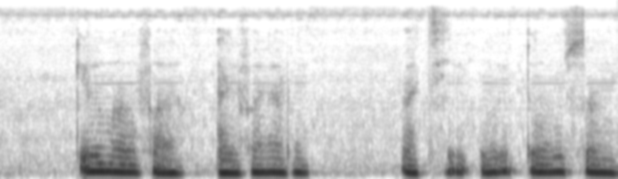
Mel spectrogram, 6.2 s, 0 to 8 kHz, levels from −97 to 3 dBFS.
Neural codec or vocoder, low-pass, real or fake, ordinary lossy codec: codec, 16 kHz, 4 kbps, FunCodec, trained on LibriTTS, 50 frames a second; 7.2 kHz; fake; MP3, 64 kbps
